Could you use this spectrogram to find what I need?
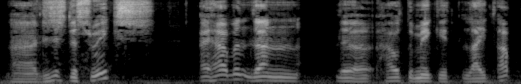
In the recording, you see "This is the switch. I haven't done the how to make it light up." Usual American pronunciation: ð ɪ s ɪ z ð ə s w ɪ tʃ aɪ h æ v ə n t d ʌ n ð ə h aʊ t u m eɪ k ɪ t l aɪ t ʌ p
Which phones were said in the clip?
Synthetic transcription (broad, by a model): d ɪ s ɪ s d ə s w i tʃ aɪ h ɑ b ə n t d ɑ n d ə h aʊ t u m eɪ k ɪ t l aɪ t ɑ p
